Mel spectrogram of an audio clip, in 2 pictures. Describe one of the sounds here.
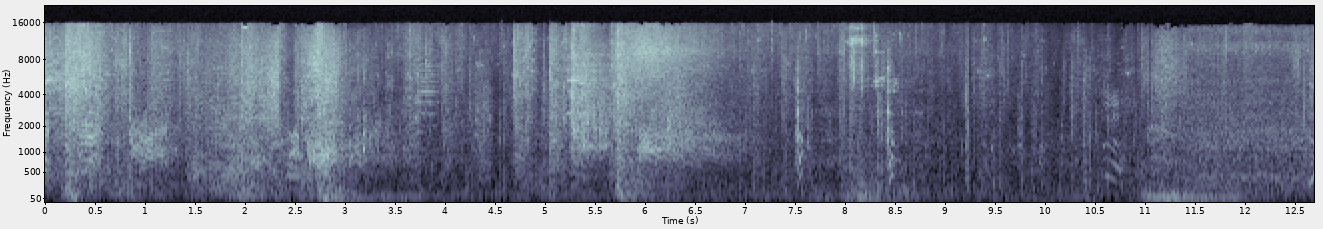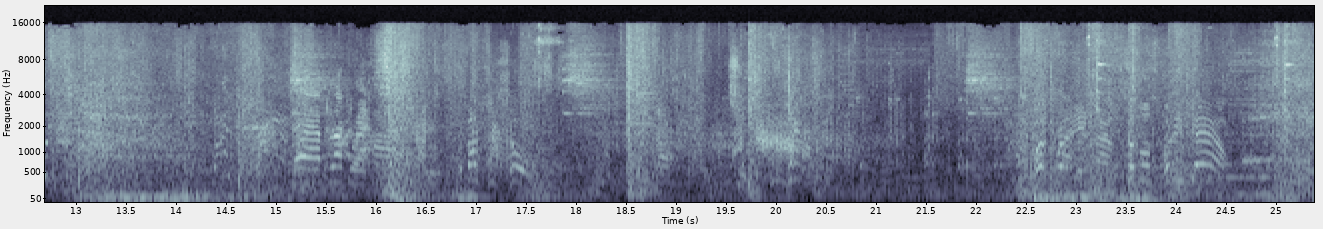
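Heavy weapon blows thud and slash into bodies.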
